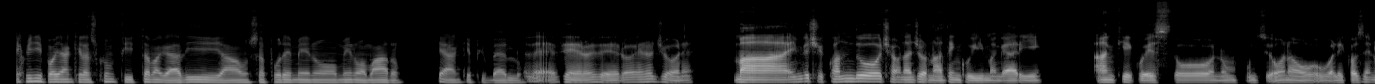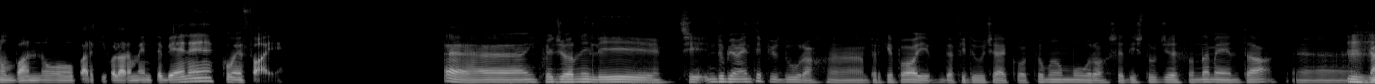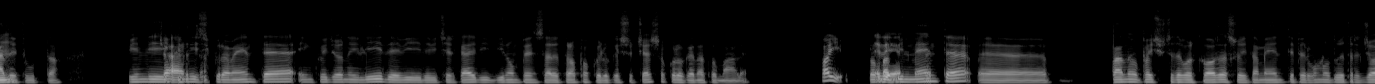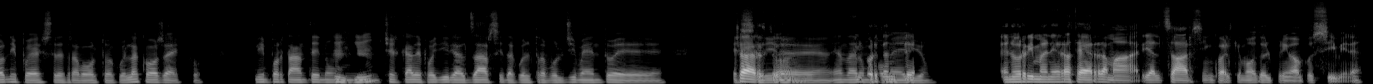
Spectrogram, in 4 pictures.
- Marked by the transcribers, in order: other background noise
- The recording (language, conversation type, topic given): Italian, podcast, Come costruisci la fiducia in te stesso, giorno dopo giorno?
